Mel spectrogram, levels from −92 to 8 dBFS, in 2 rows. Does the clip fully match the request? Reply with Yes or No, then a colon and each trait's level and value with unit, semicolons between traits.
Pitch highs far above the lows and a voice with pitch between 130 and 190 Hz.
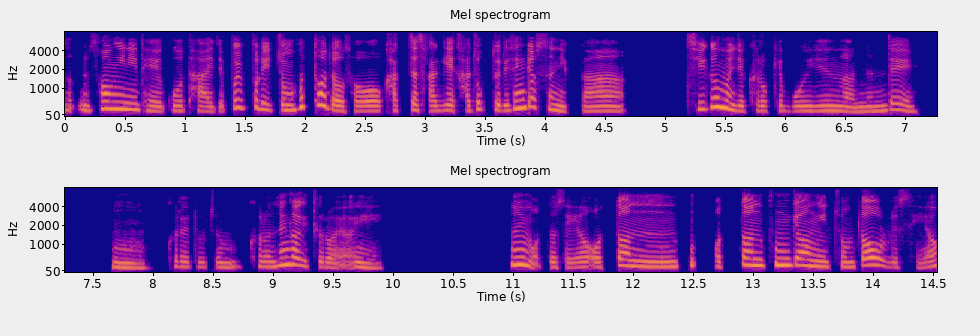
No: average, 5.0 semitones; medium, 185 Hz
